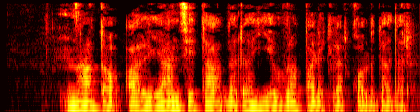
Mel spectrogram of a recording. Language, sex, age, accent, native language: Uzbek, male, 18-24, Surxondaryo, Uzbek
